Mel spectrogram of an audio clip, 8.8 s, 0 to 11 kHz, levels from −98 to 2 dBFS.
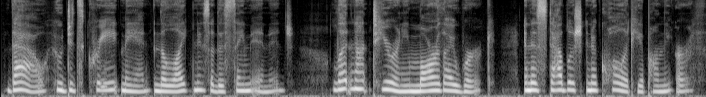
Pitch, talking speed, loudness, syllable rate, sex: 225 Hz, 165 wpm, -17 LUFS, 5.0 syllables/s, female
